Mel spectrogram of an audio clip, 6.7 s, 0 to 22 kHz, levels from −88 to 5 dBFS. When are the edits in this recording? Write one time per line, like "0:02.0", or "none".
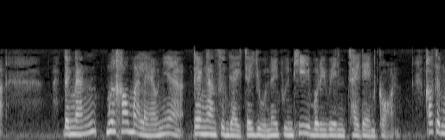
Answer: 0:01.5
0:02.8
